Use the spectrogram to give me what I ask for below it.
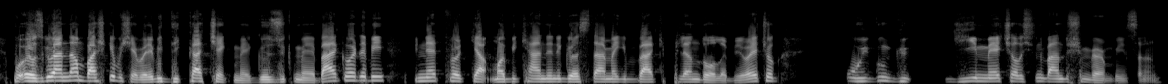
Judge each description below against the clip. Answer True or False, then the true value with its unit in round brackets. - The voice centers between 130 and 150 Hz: True (135 Hz)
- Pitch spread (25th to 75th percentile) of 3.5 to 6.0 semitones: True (4.4 semitones)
